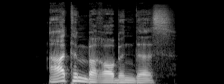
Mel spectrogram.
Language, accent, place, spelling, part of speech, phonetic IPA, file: German, Germany, Berlin, atemberaubendes, adjective, [ˈaːtəmbəˌʁaʊ̯bn̩dəs], De-atemberaubendes.ogg
- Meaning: strong/mixed nominative/accusative neuter singular of atemberaubend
